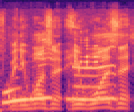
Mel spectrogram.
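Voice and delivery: high, loud emphatic outburst; excited. Acted. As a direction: push it up with excitement. Excited sports debate.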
